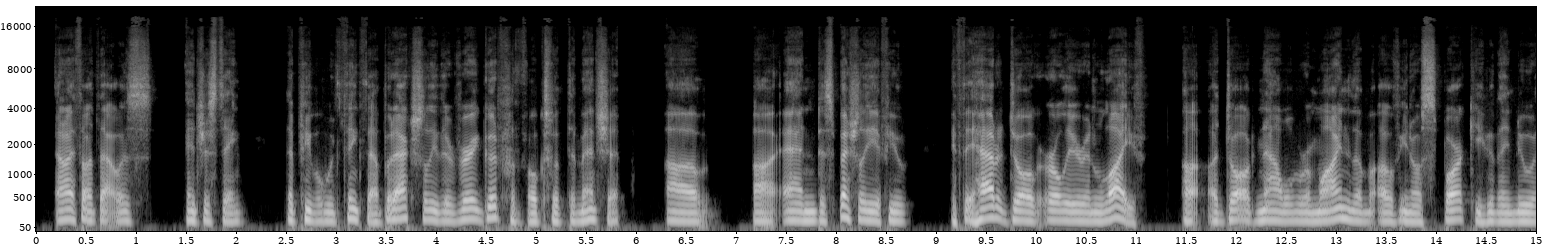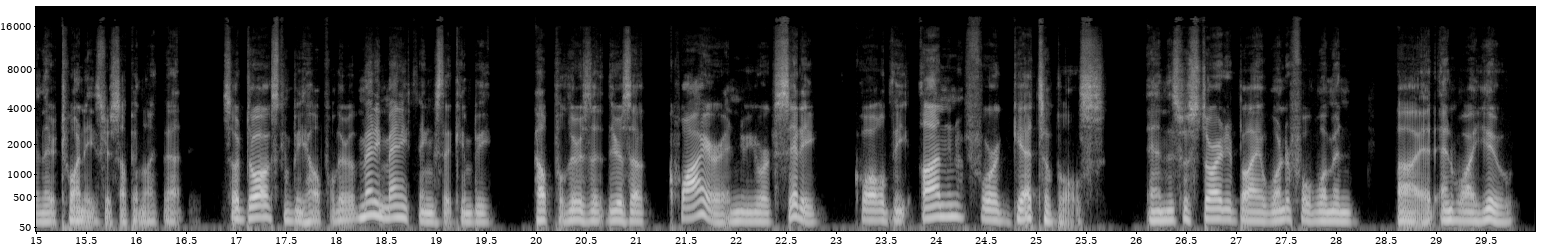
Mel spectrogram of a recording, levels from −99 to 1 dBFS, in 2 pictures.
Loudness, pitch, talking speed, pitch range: -26 LUFS, 125 Hz, 185 wpm, 115-135 Hz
